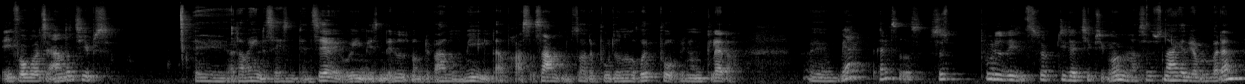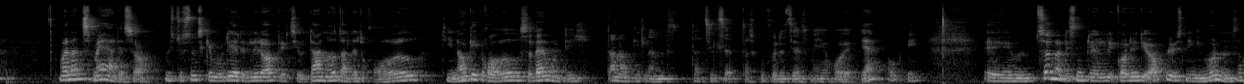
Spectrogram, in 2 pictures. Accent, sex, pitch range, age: native, female, 145-205 Hz, 30-49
